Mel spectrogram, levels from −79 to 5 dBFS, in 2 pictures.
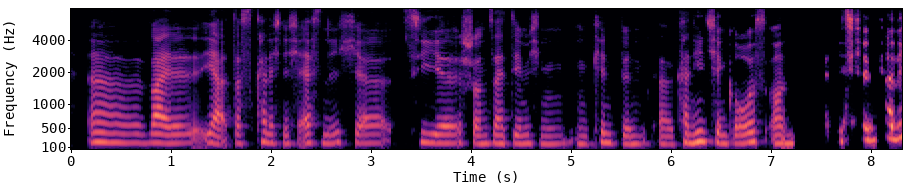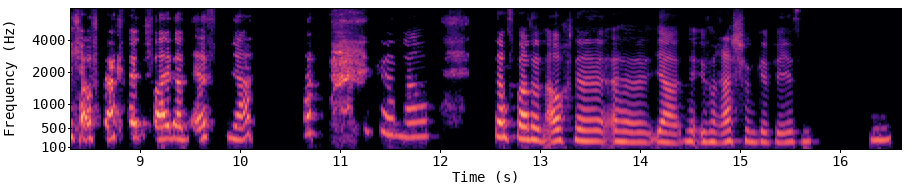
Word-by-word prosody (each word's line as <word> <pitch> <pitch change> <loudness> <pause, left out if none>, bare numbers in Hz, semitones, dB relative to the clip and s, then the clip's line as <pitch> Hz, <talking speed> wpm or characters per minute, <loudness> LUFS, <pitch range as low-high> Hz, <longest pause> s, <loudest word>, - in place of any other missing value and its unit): äh, 205 - -8
weil, 190 -2 -2
ja, 190 -1 -2
das 180 0 -9
kann 210 -1 -5
ich 180 0 -7
nicht 175 +1 -9
essen. 185 0 -6
Ich, 195 +1 -12
äh, 185 0 -7
ziehe 185 -2 -5
schon, 170 -1 -5
seitdem 175 -1 -5
ich 175 0 -11
'n 170 +3 -13
'n 170 -1 -11
Kind 190 +1 -7
bin, 170 +1 -8
äh, 165 0 -9
Kaninchen 205 0 -1
groß 190 +5 -3
und 180 0 -4 0.4
Kaninchen 245 +3 0
kann 285 -2 +5
ich 300 - +5
auf - - +5
gar - - +9
keinen 300 -1 +4
Fall 265 +1 +11
dann 270 -2 +6 0.2
essen, 300 +2 0
ja. 260 -2 +2 1.3
Genau. 325 -5 -2 0.6
Das 305 -1 +6
war 265 -2 +9
dann 250 -3 +3
auch 230 +1 +4
'ne 215 -3 +1
äh, - - -11
ja, 195 -3 +2
'ne 220 0 -4
Überraschung 210 +1 -1
gewesen. 210 +1 -7 0.5
Mhm. 245 +1 -4
200 Hz, 160 wpm, -21 LUFS, 180-225 Hz, 1.3 s, Fall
